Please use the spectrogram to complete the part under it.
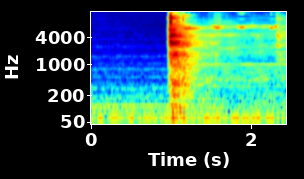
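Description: A wooden door swings open with a heavy thud.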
